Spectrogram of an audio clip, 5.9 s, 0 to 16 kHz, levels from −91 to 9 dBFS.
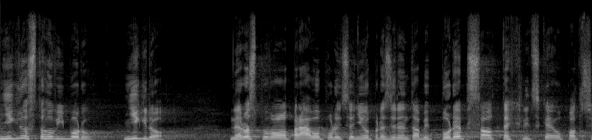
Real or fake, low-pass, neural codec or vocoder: real; 14.4 kHz; none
